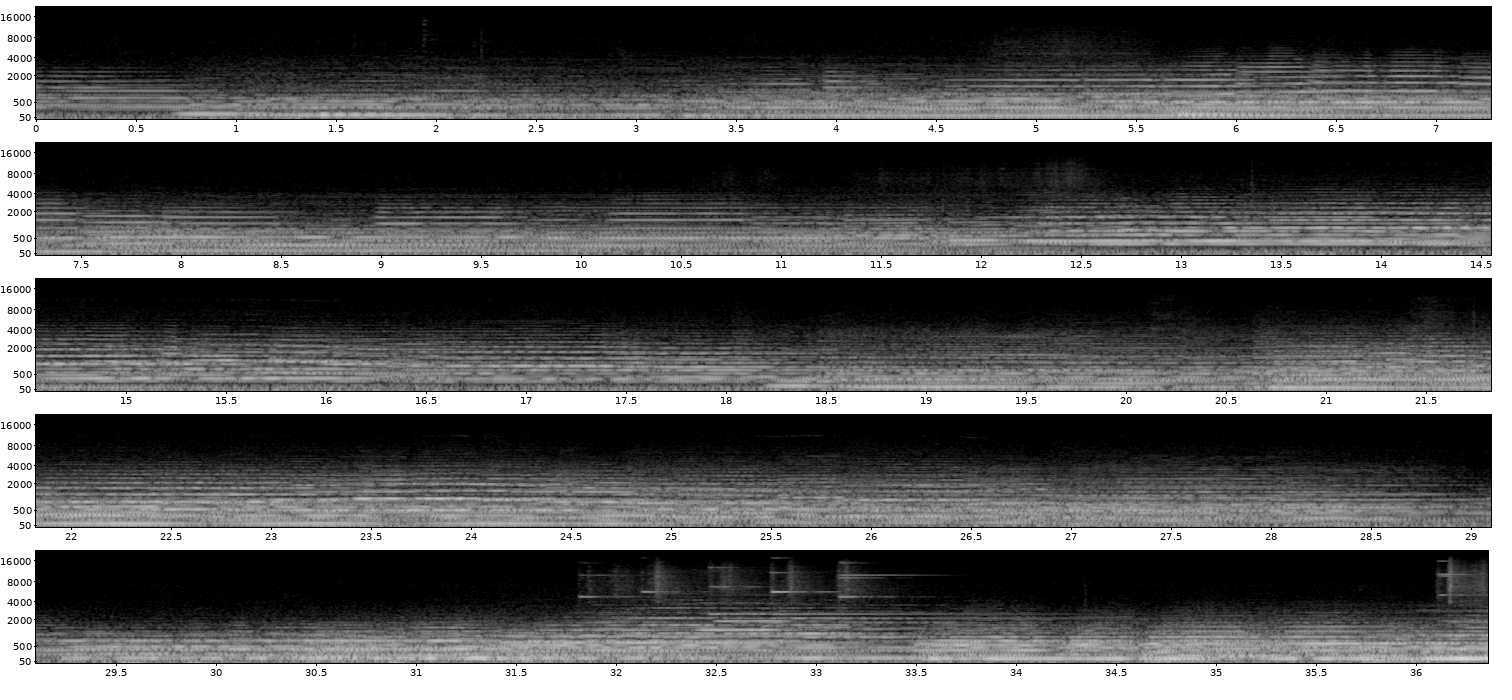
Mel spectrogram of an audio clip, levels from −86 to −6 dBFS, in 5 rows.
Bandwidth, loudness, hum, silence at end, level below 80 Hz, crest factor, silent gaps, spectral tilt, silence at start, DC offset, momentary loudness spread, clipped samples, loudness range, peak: 17.5 kHz; -33 LUFS; none; 0 s; -48 dBFS; 16 dB; none; -7 dB/octave; 0 s; under 0.1%; 8 LU; under 0.1%; 7 LU; -16 dBFS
